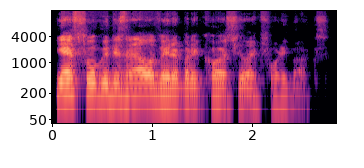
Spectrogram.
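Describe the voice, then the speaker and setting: A man's voice: on the high side, lively intonation, fast. A man with a New York accent hosting a live stream, chatting casually and rambling through his plugs. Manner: chatty, rambling, gets loud and brash when joking. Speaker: livestream host.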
